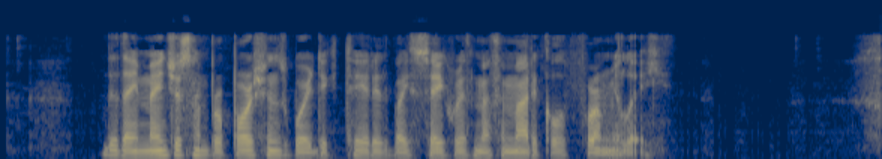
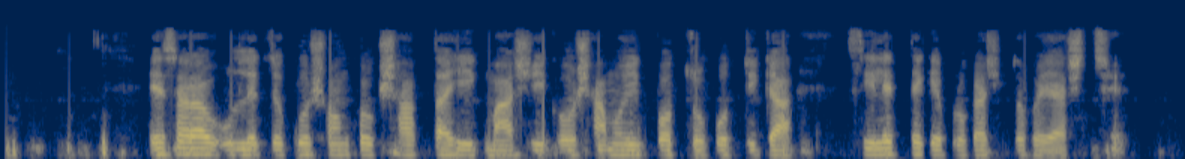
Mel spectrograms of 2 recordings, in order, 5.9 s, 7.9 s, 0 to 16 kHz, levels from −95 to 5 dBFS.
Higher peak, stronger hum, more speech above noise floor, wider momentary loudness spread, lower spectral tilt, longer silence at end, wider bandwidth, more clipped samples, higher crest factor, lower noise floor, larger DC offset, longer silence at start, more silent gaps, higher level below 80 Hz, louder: about the same, -10 dBFS vs -8 dBFS; neither; first, 36 dB vs 21 dB; second, 10 LU vs 14 LU; second, -3.5 dB/octave vs -5.5 dB/octave; second, 0 s vs 0.4 s; about the same, 7.4 kHz vs 8 kHz; neither; about the same, 24 dB vs 20 dB; first, -68 dBFS vs -49 dBFS; neither; first, 0.7 s vs 0.05 s; first, 4.84-4.89 s, 5.08-5.12 s, 5.20-5.24 s vs none; about the same, -64 dBFS vs -60 dBFS; second, -32 LUFS vs -28 LUFS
